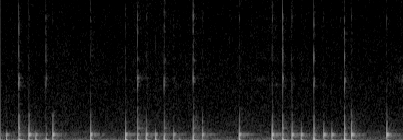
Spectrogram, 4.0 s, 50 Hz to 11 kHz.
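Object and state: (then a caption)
Glass measuring cup. A clear, hollow, empty glass measuring cup with red markings is held close and tapped quickly with fingertips and nails. The result is a rapid, irregular run of short, dull knocks, each with a brief glassy ring near 500 Hz that fades almost at once.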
